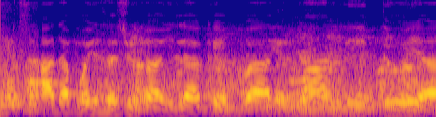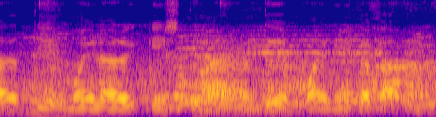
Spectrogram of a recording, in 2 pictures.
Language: Bhojpuri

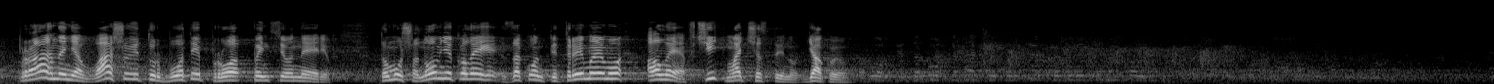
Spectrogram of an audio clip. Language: Ukrainian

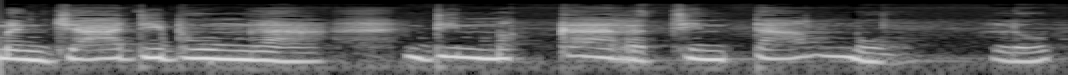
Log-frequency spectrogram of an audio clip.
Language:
Indonesian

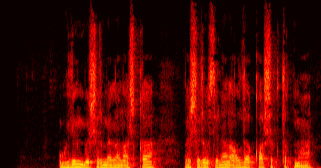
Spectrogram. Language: Bashkir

